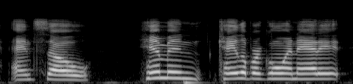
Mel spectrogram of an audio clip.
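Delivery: ordinary talk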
